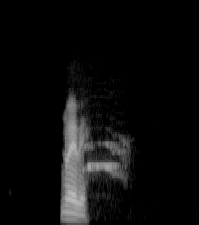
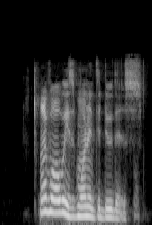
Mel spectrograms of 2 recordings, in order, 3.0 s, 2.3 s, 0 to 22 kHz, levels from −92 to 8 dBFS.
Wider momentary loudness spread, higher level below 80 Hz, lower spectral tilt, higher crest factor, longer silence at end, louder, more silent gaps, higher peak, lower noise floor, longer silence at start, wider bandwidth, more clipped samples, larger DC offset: first, 17 LU vs 14 LU; second, -80 dBFS vs -52 dBFS; about the same, -7.5 dB/octave vs -6.5 dB/octave; first, 26 dB vs 14 dB; first, 1.25 s vs 0.2 s; second, -24 LUFS vs -14 LUFS; neither; about the same, -4 dBFS vs -2 dBFS; first, under -90 dBFS vs -38 dBFS; first, 0.9 s vs 0.6 s; second, 4.3 kHz vs 7.6 kHz; neither; neither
